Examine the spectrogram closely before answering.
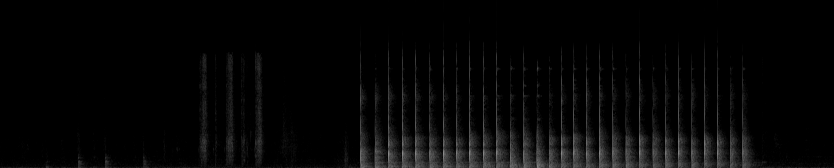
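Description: A hammer beats rapidly and steadily on a wooden block held against a rusted antique revolver clamped in a vise: about four blows a second for some eight seconds, each with a short metallic ring. A few light clicks from handling the revolver's mechanism come before the blows.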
